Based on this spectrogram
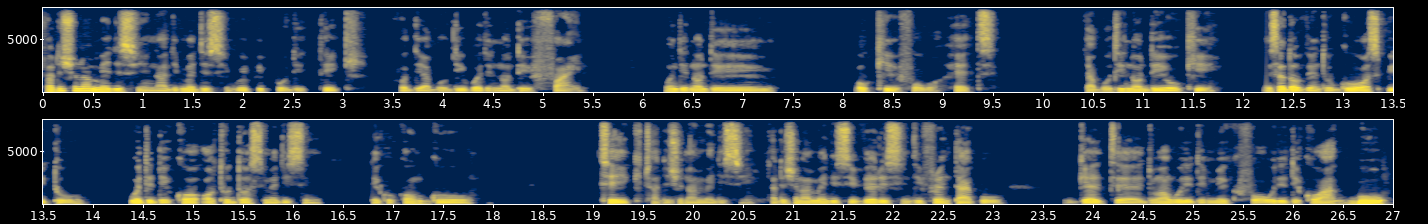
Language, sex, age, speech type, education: Nigerian Pidgin, male, 15-29, spontaneous, tertiary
